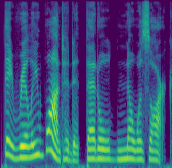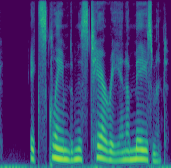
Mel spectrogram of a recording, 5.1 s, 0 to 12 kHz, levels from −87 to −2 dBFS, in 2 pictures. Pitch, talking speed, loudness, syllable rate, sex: 195 Hz, 150 wpm, -19 LUFS, 4.6 syllables/s, female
